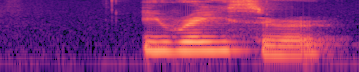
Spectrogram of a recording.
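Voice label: "Eraser", English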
